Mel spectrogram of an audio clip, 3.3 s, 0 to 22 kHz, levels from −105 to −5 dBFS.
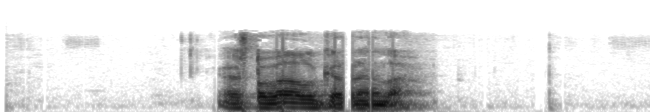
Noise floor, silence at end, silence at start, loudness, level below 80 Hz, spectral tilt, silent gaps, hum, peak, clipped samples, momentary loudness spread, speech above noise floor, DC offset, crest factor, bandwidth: -80 dBFS; 1.15 s; 1.1 s; -16 LUFS; -50 dBFS; -7 dB/octave; none; none; -2 dBFS; under 0.1%; 11 LU; 65 dB; under 0.1%; 18 dB; 7.8 kHz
